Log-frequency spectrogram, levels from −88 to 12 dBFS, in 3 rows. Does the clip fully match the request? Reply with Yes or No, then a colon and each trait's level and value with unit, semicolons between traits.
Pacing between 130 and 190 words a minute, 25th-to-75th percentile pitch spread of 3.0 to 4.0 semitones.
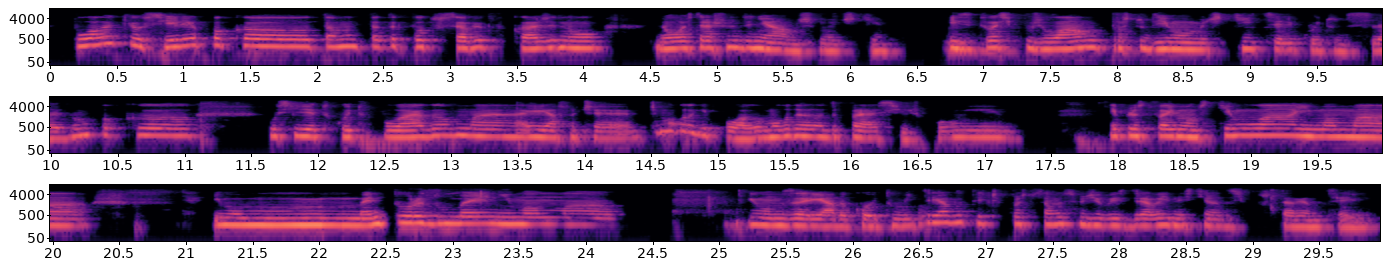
Yes: average, 160 wpm; average, 3.5 semitones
